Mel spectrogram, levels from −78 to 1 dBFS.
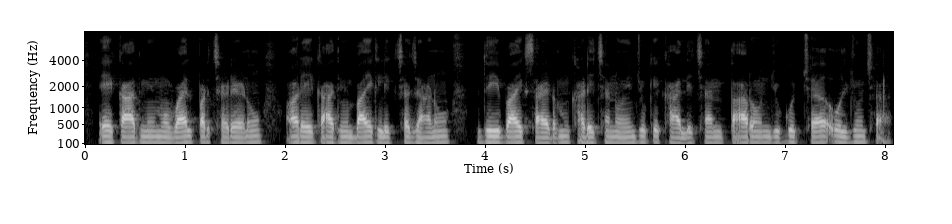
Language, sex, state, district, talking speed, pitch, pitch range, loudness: Hindi, male, Uttarakhand, Uttarkashi, 205 wpm, 110 Hz, 110-115 Hz, -25 LUFS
